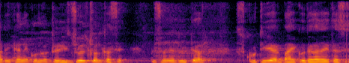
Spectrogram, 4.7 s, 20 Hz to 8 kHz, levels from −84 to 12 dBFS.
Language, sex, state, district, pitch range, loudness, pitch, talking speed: Bengali, male, Tripura, West Tripura, 170-185 Hz, -15 LUFS, 175 Hz, 155 wpm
